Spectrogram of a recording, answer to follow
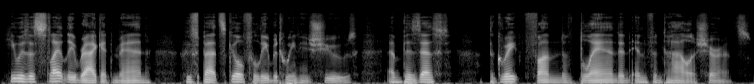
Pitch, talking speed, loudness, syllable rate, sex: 100 Hz, 175 wpm, -21 LUFS, 5.4 syllables/s, male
